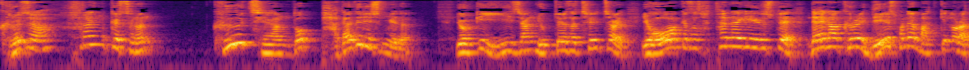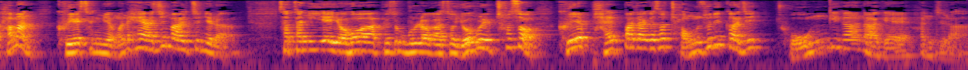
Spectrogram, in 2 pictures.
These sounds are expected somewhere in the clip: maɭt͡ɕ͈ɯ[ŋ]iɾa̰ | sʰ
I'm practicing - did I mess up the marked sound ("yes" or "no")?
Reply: yes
